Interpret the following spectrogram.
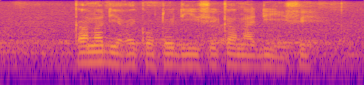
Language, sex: Tswana, male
